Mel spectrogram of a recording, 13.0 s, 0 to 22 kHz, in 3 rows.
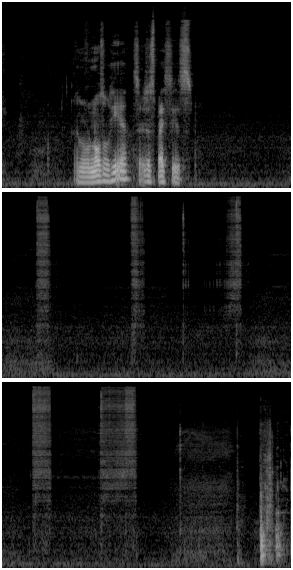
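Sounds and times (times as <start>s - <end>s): aerosol spray hissing: 9.1s - 9.5s, 10.1s - 10.7s.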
